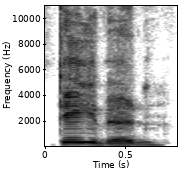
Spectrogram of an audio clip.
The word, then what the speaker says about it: D4vd: The brief said that David, pronounced David, 21, whose legal name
